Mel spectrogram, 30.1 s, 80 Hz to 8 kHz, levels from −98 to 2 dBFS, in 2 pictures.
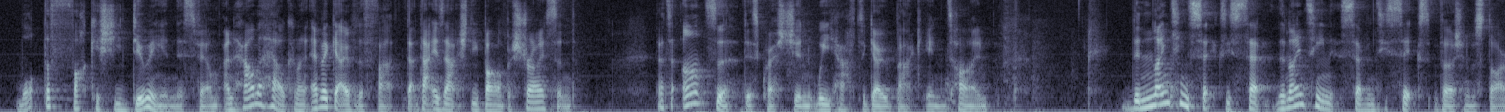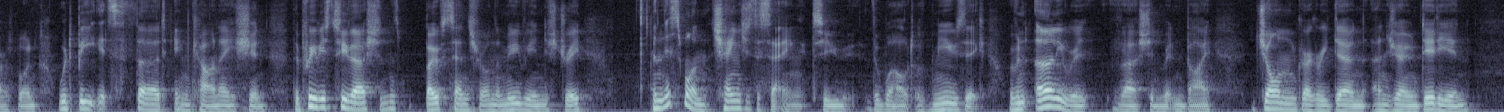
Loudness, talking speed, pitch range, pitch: -29 LUFS, 170 wpm, 95-125 Hz, 105 Hz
